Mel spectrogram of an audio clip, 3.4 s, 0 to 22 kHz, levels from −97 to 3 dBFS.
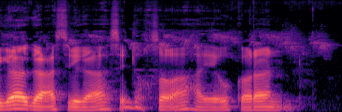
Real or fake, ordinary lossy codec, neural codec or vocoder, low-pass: real; none; none; none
